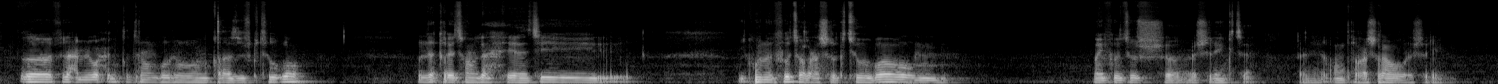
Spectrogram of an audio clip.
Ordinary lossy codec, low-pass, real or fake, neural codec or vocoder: none; none; fake; codec, 44.1 kHz, 2.6 kbps, SNAC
